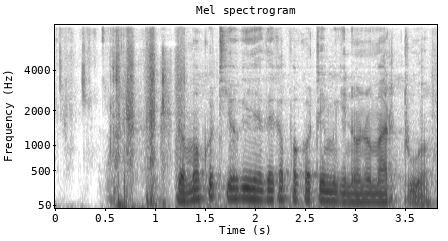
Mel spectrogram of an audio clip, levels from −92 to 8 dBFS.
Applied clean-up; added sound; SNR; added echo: neural mask model Resemble Enhance denoiser.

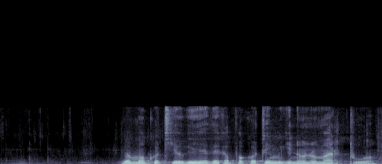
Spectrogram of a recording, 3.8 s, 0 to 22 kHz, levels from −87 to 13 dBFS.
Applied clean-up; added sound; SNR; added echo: neural separator model SepFormer DNS4.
